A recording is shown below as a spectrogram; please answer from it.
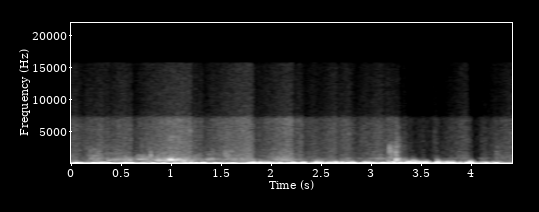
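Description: Wind buffeting the microphone: a loud, fluttering low rumble with a hiss over it.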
